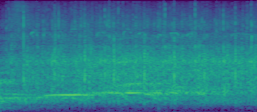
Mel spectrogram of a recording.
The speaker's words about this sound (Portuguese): Eu queria que vocês recebessem aqui com uma salva de palmas nossos convidados hoje,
